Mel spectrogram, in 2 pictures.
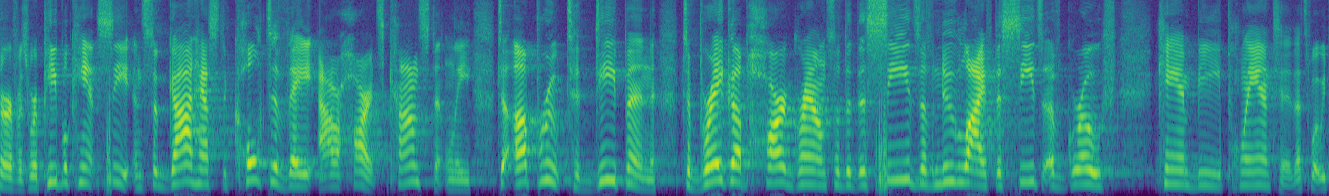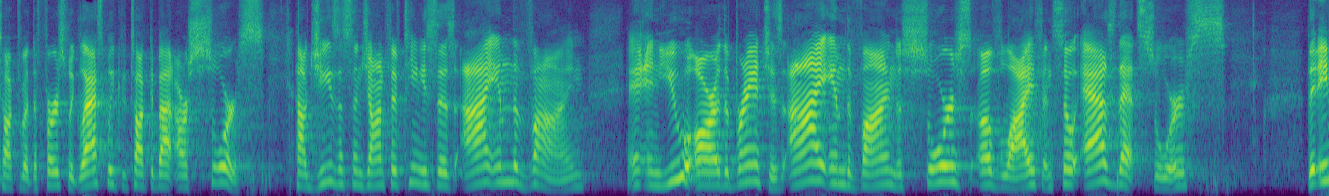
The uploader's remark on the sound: Sunday Gathering Audio From Restoration Church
